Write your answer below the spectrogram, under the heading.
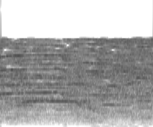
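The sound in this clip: A crowd cheers for a team during a points-scoring team game, a loud continuous roar of many voices filling the whole clip with no pauses.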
